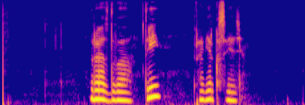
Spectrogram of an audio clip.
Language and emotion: Russian, neutral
